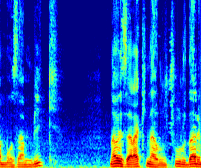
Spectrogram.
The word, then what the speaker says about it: Rutshuru: Bon, là, ça j'ai prononcé comme on le dit à Kinyarwanda. C'est comme ça qu'on prononce Massissi, Nirangongo, Nirangongo, Rutshuru. C'est comme ça qu'on prononce à Kinyarwanda.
